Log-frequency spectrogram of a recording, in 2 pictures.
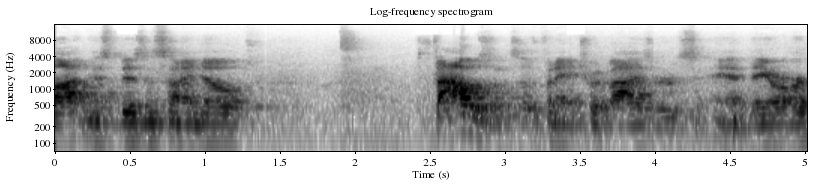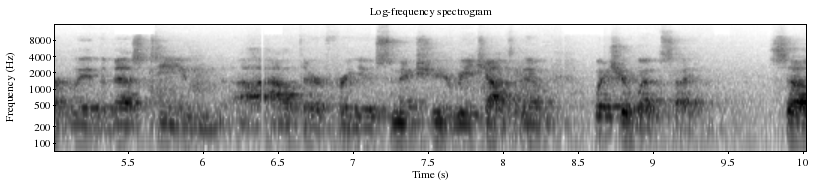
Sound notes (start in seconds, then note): none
